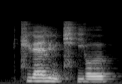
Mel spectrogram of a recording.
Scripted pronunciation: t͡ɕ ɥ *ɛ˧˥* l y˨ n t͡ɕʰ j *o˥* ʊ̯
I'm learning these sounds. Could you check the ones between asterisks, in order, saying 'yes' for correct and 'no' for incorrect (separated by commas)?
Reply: no, yes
